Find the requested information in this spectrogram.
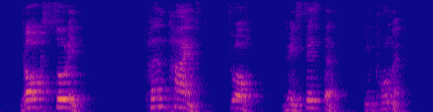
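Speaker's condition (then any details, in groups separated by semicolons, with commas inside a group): No condition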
